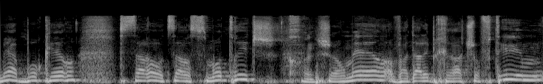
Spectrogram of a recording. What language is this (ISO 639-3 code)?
heb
